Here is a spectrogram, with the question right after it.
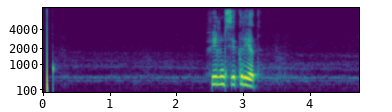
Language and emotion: Russian, neutral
